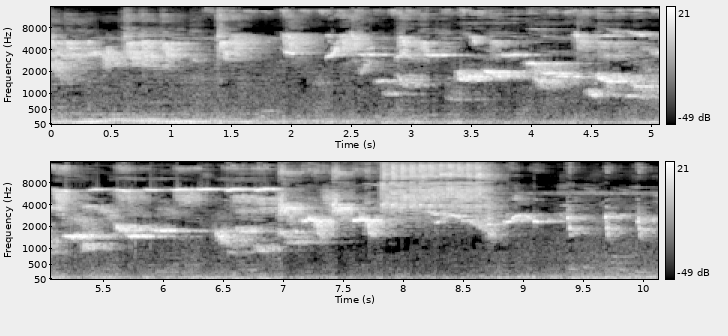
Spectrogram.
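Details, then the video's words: Loud, clear sikatan londo flycatcher song made as training material for magpie robins and other songbirds. Rapid varied whistles, slurred notes and trills follow one another, with a harsh, buzzy burst toward the end. "SIKATAN LONDO GACOR - SUARA LANTANG & SUPER JERNIH"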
